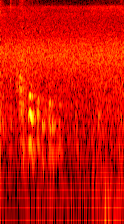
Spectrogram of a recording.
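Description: A child's short, high-pitched vocal sounds, not words, in the first second, then a quieter stretch.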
